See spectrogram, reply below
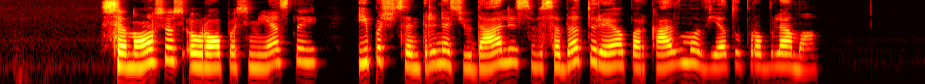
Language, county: Lithuanian, Tauragė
